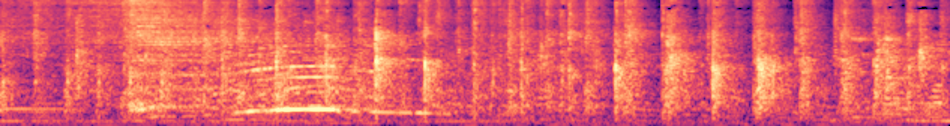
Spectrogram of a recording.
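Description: A small audience clapping and cheering as a jazz tune ends, with one long whoop about two seconds in.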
